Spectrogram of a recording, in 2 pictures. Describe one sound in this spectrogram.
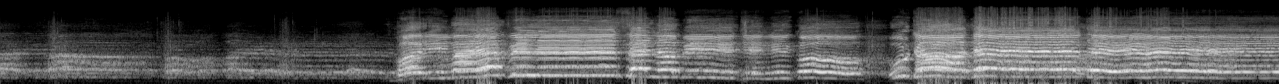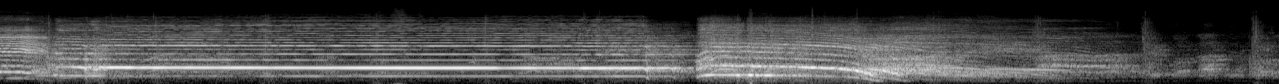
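A young man sings a mournful lament loudly through a microphone and loudspeaker.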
